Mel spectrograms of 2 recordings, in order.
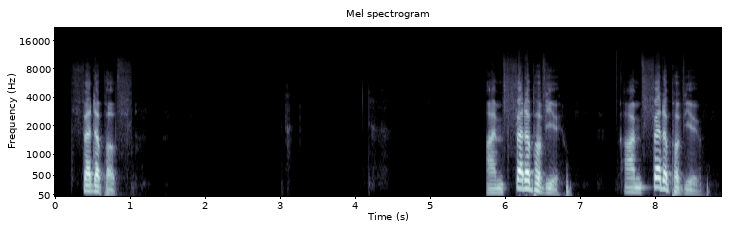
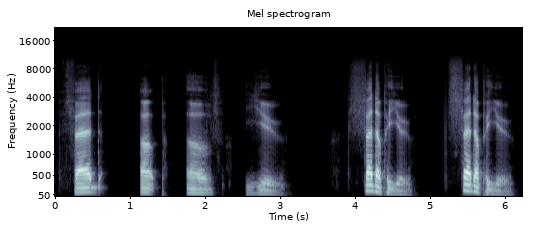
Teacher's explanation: the V in of becomes very weak or it just disappears all together.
